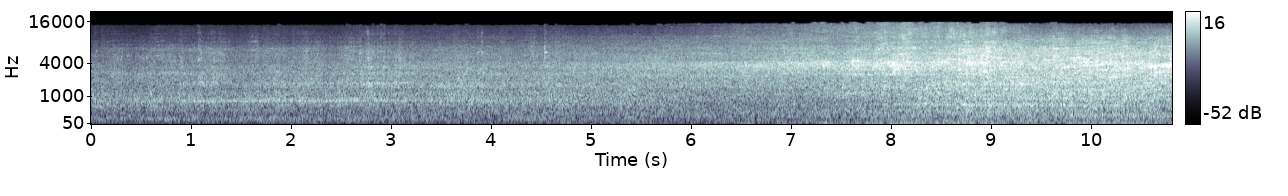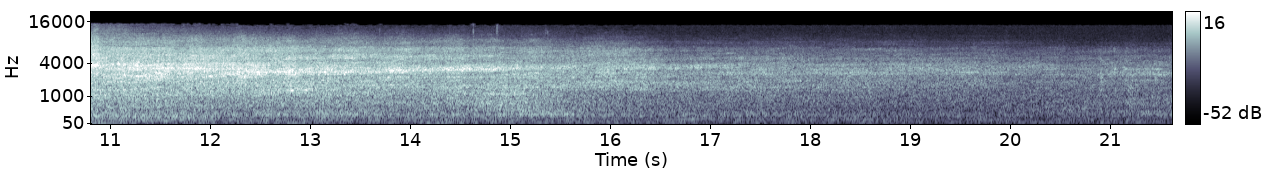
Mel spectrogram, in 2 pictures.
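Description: Electric train running on the line: rolling wheel and rail noise swells to a peak about halfway through and then fades away.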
